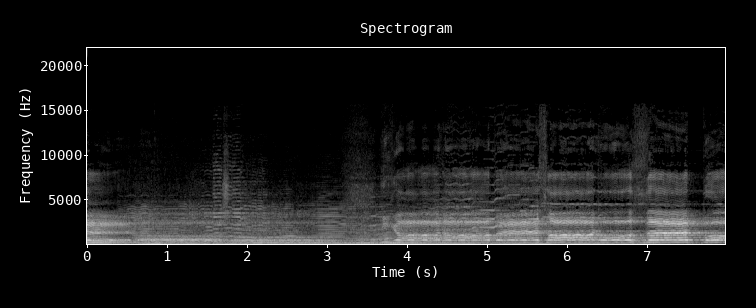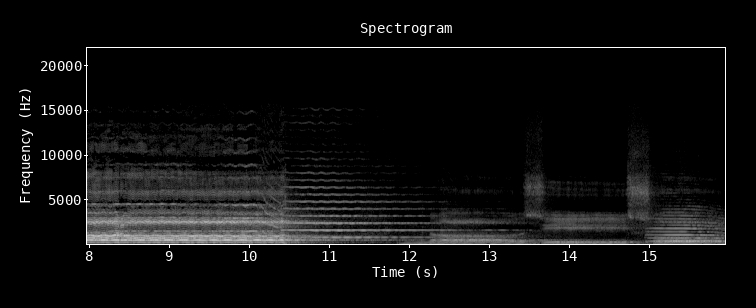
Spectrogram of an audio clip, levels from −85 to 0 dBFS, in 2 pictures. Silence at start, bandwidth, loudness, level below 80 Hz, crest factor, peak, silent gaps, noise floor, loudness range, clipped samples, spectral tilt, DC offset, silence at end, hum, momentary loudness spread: 0 s; 14 kHz; -25 LUFS; -44 dBFS; 20 dB; -6 dBFS; none; -47 dBFS; 21 LU; under 0.1%; -4.5 dB/octave; under 0.1%; 0 s; none; 22 LU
